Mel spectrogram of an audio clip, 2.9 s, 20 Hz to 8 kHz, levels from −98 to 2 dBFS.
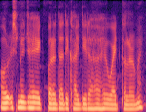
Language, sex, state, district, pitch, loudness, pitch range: Hindi, male, Arunachal Pradesh, Papum Pare, 125 Hz, -13 LUFS, 120-140 Hz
